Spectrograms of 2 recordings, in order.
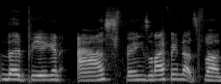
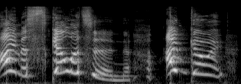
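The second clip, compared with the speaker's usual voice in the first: put-on happy skeleton voice, higher and louder; 12 semitones higher, 7 dB louder than usual. Retelling a meme where Papyrus grabs a human: happy Papyrus voice. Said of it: "with the happiest fucking smile and, like, lightest expression".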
